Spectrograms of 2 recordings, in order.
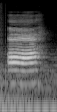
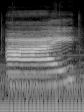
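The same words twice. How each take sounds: First: The vowel is said with its short sound. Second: The vowel is said like its letter name. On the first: "the short vowels say the other sounds" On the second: "long vowels say their own names"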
